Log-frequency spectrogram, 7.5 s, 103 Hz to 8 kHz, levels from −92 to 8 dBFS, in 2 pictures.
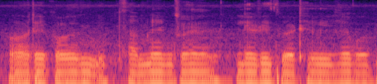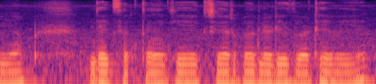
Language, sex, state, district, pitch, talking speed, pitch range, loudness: Hindi, male, Bihar, Bhagalpur, 95 Hz, 200 wpm, 95-100 Hz, -17 LUFS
